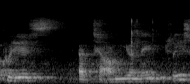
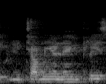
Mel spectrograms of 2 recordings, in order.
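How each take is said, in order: First: It is said in a friendly tone. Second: It is said in an angry tone.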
